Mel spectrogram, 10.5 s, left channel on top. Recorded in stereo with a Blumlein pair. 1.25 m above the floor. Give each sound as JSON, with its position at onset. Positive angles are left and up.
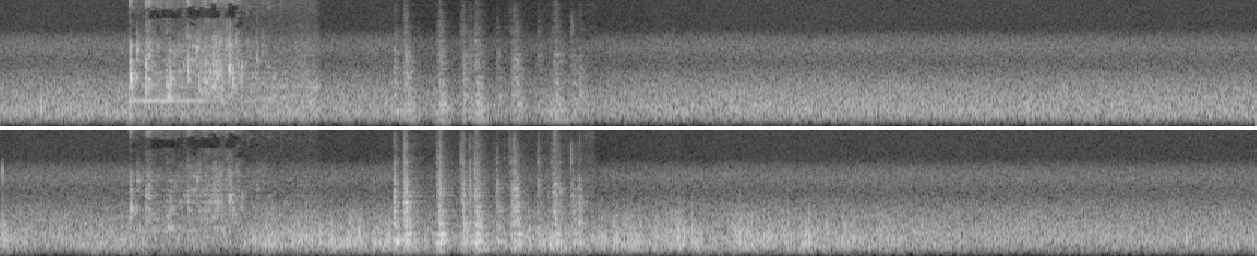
{"t": 1.1, "sound": "a splash", "azimuth_deg": 60, "distance_m": 0.8}
{"t": 3.3, "sound": "a rattle", "azimuth_deg": -55, "distance_m": 0.8}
